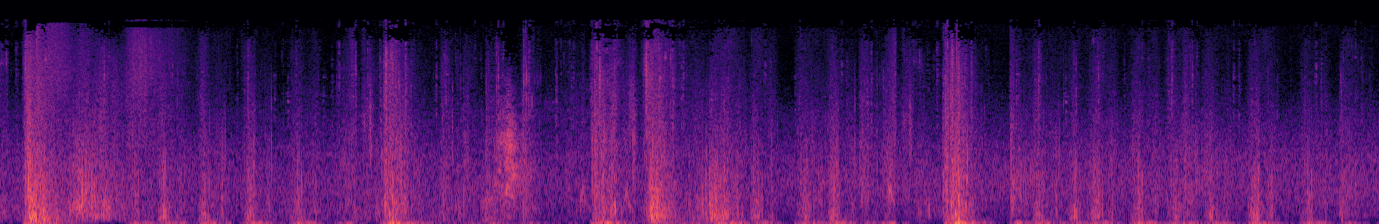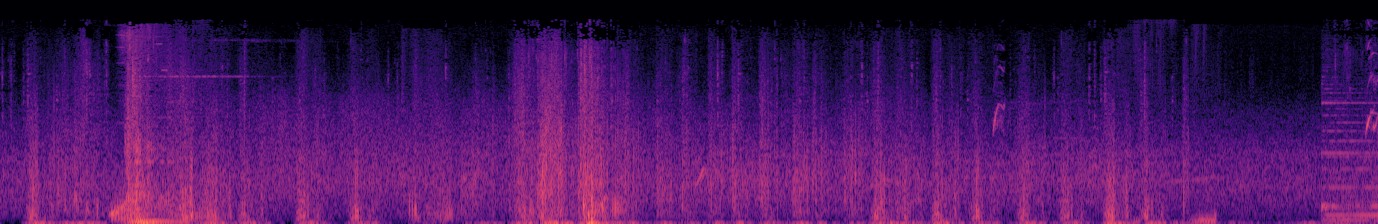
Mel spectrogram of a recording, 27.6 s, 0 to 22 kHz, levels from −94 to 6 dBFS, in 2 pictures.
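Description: Nothing stood out as a technical problem on listening.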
